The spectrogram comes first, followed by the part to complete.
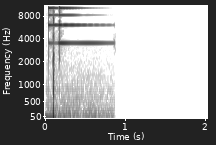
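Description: A click, then a bright bell-like ding that rings out and fades within about a second: a subscribe-button notification sound effect.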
